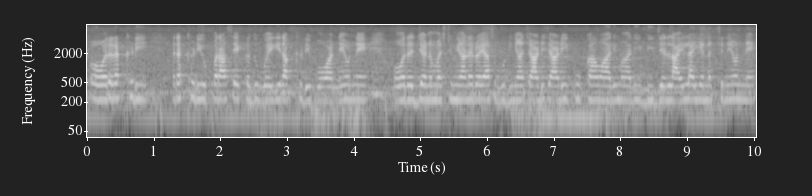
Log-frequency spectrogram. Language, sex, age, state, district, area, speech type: Dogri, female, 18-30, Jammu and Kashmir, Samba, rural, spontaneous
